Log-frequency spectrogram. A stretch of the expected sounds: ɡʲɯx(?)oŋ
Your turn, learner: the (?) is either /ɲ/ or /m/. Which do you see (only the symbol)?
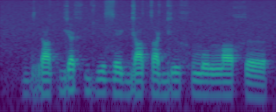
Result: m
